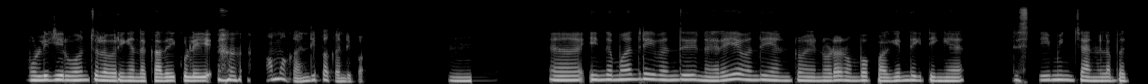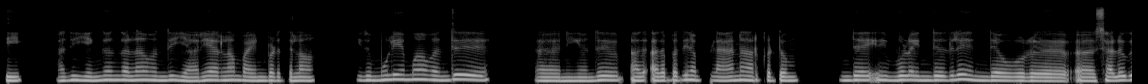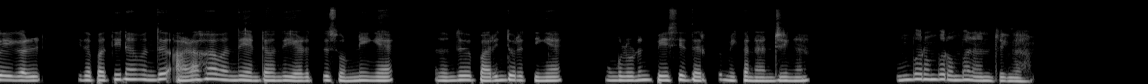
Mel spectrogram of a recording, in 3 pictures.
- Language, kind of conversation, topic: Tamil, podcast, ஸ்ட்ரீமிங் சேவைகள் தொலைக்காட்சியை எப்படி மாற்றியுள்ளன?
- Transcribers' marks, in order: chuckle; tapping; in English: "ஸ்ட்ரீமிங் சேனல"; in English: "பிளானா"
